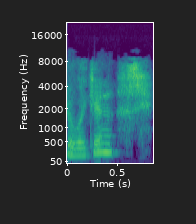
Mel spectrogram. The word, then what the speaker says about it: AWKN: avec Awaken. Le nom vient d'où? Je crois que je t'ai pas posé la question, du coup. Je suis curieuse. C'est vrai, donc pour ceux qui nous écoutent, Awaken, ça s'écrit AWKN.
